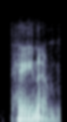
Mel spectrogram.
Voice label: "paynim", American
